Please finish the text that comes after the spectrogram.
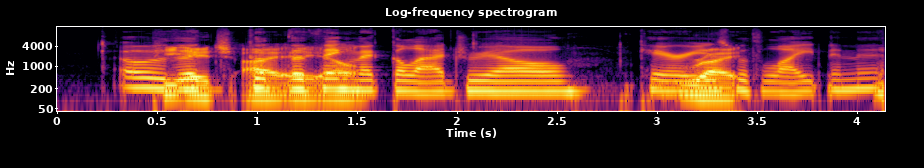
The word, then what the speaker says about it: Galadriel: Galadriel carries with light in it.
